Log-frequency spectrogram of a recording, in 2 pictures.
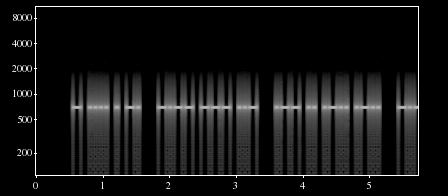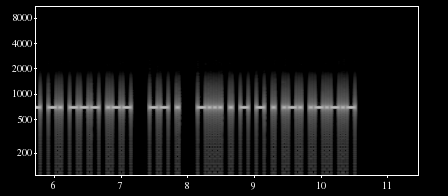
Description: Morse code, heard as a keyed tone, about 30 wpm, 700 Hz. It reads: THEN YOU WILL KNOW ME BETTER.
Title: Sentences from Top 400 Words 30wpm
